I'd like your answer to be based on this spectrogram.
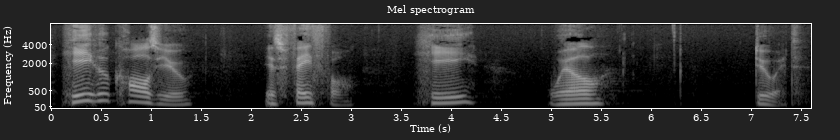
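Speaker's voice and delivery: low, soft, measured reading of a promise; hushed scripture reading. Real, not acted. Preacher reading God's promise to the church, hushed and solemn. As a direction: let each phrase settle quietly.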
